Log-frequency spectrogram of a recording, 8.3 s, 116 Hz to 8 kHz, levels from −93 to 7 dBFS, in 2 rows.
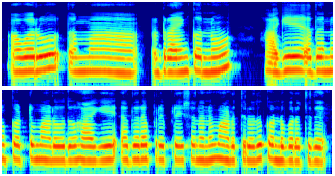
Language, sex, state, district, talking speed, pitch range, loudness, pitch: Kannada, female, Karnataka, Bidar, 110 wpm, 240-255 Hz, -14 LUFS, 245 Hz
